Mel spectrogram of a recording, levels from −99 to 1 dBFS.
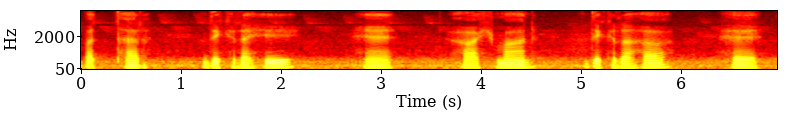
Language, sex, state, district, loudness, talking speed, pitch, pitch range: Hindi, male, Uttar Pradesh, Jalaun, -19 LUFS, 70 wpm, 105 Hz, 100-115 Hz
